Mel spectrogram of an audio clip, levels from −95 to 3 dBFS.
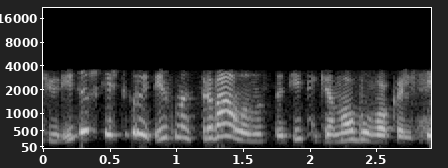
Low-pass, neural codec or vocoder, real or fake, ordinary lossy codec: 3.6 kHz; none; real; AAC, 24 kbps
